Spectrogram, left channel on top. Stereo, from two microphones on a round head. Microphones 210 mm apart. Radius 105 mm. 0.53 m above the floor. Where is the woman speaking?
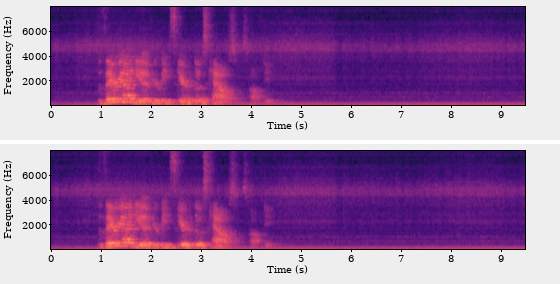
10° left (ahead or behind), 1.2 m.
